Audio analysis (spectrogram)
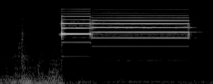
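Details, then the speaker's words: GE Personal Security magnetic window/door alarm, battery operated, set to door-chime mode, triggered by opening the door: short handling noise then a bright two-note electronic chime for about a second, like entering a business; working properly. "now that kind of sounded like you were walking into a business so i like those two settings"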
